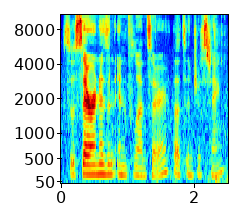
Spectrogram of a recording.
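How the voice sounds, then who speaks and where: A woman's voice: on the low side, fairly even intonation, fairly quick, creaky, slight background noise. A woman streaming a game, giving casual, playful commentary and thinking aloud as she reacts. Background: game music.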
